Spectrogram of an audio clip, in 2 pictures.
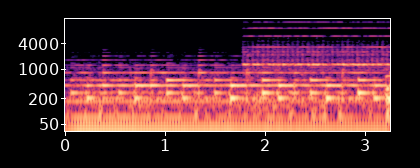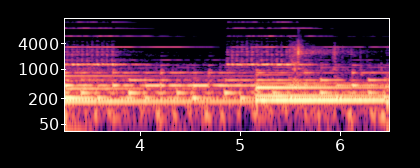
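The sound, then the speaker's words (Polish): A telephone rings with a loud, melodic electronic ringtone, its tones repeating in a steady pattern that shifts pitch partway through, with no one speaking. “Czasami życie jest tak proste jak jeden telefon.”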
